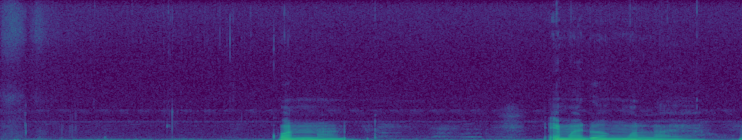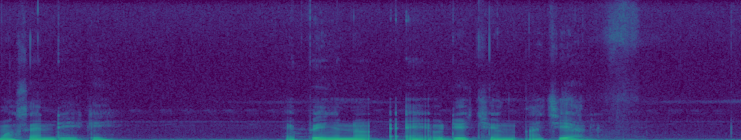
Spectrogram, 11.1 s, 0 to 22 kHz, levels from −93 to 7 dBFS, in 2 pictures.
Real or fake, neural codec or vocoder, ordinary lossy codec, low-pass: real; none; none; none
